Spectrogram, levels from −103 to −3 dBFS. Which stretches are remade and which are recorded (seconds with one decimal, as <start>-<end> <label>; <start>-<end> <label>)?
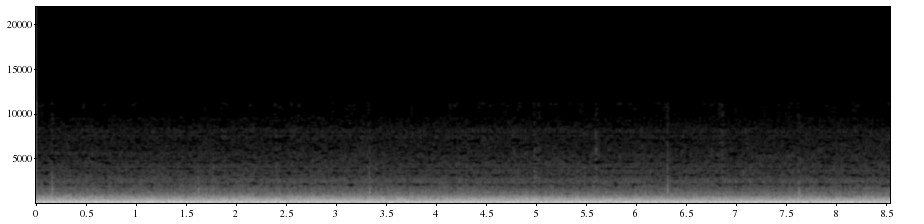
0.0-8.5 recorded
